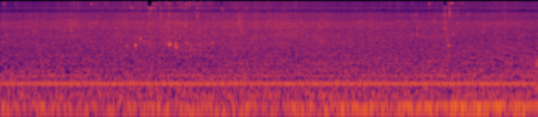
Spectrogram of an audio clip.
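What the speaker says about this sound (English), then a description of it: "take a glass bowl or any kind of bowl, and you are going to fill the entire thing up with the hydrogen peroxide" Hydrogen peroxide is poured into a glass bowl, a steady soft trickling and splashing stream running continuously at close range, with no talking.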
